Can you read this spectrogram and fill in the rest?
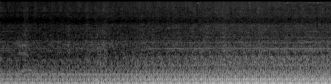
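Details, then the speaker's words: Subaru Forester at idle with freshly welded unequal-length headers and stock exhaust: lumpy, uneven burble pulsing about four times a second; normal healthy boxer rumble from the unequal-length headers. "sounds good honestly stock exhaust with the unequals it doesn't sound bad it gives it that Rumble you want"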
